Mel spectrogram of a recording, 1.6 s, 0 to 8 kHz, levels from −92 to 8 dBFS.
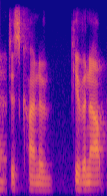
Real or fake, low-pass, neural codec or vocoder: real; 7.2 kHz; none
